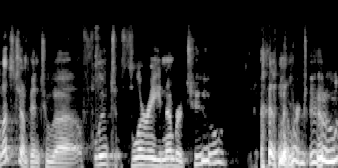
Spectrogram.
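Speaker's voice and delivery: voice cracking. Performer announcing the next piece, voice cracking. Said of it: "My voice is cracking".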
